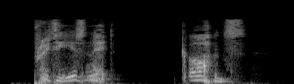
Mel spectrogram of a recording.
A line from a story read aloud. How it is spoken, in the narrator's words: whispered Locke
